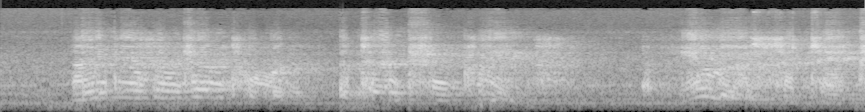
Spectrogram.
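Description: Station public-address announcement from platform loudspeakers: a recorded voice speaking in phrases, over a faint steady hum.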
